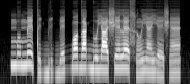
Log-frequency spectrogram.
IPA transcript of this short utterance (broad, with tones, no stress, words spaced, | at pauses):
mu˦ me˦˨ti˨ ɡ͡bi˨ɡ͡be˨˦ɡ͡bɔ˦da˦ ɡ͡bu˧ja˧ʃe˦lɛ˦˨ sũ˨˦jɛ̃˧je˨ʃɛ̃˧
